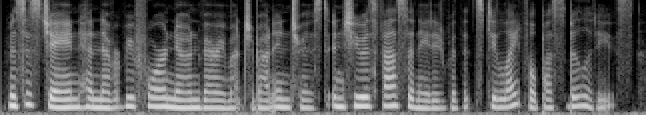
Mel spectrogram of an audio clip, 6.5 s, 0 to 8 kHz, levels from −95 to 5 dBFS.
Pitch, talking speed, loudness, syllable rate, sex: 215 Hz, 165 wpm, -17 LUFS, 5.5 syllables/s, female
